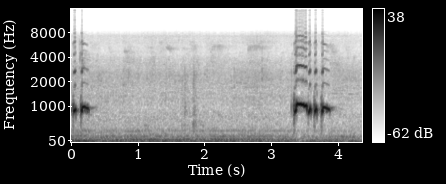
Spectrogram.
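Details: Clear-voiced local zebra dove, Majapahit type, in active song: an opening double coo, a long quiet gap, then a loud rapid phrase of four or five bubbling, stuttered cooing notes, with faint low hum behind.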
